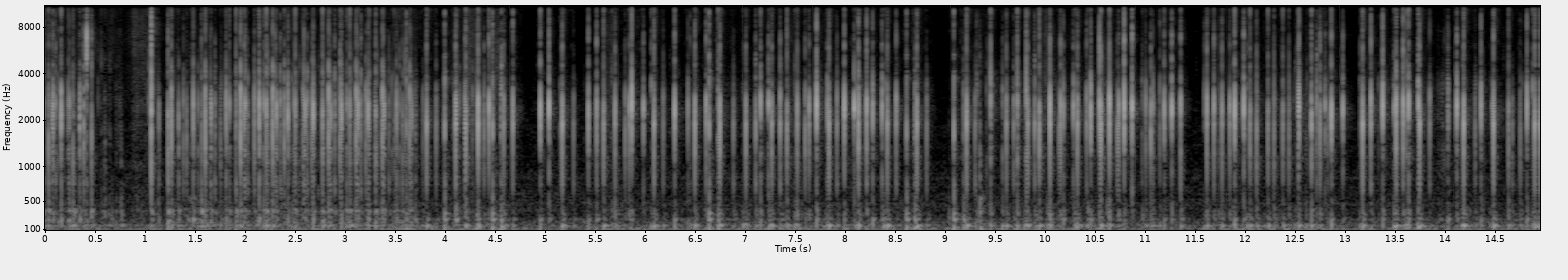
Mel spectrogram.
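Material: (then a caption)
Plastic. Fingertips type in a steady, fast stream on an assembled compact Spark67 mechanical keyboard with green-gradient plastic keycaps, Crane switches, a POM plate and a hollow case. Each keystroke gives a crisp, bright, very short tap with little low-end thud, and brief pauses break up the dense run of clacks.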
